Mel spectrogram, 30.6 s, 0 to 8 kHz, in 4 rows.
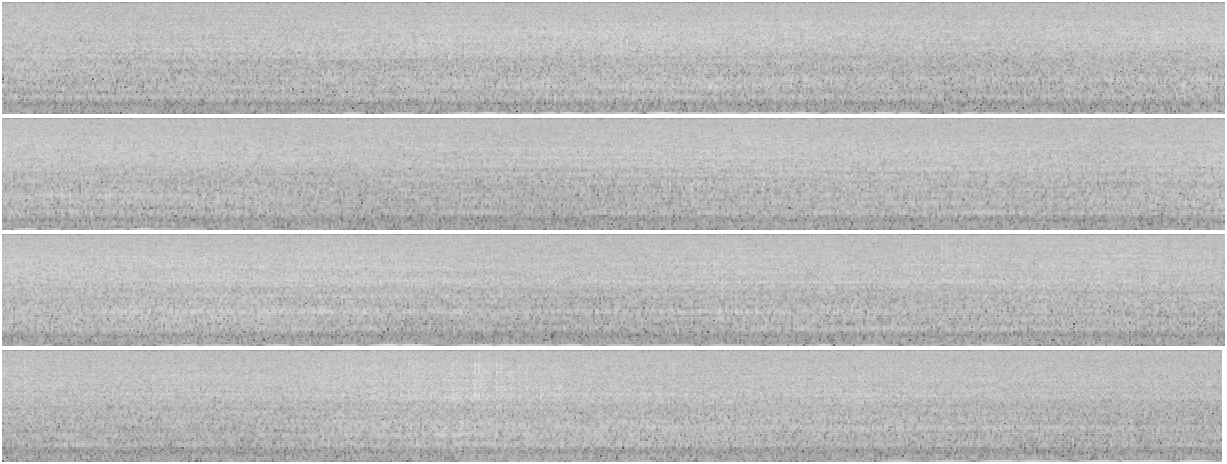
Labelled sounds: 22.1	22.4	vessel noise, 4.2 to 4.4 kHz

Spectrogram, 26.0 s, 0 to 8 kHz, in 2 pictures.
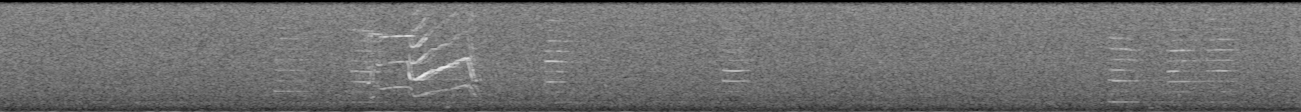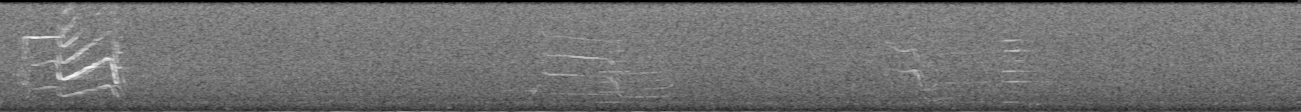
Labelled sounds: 3.5	4.8	killer whale, northern resident, G clan, 1.1 to 5.9 kHz
5.4	5.7	killer whale, northern resident, G clan, 3.6 to 4.4 kHz
7.2	7.5	killer whale, northern resident, G clan, 2.1 to 3.0 kHz
11.1	12.0	killer whale, northern resident, G clan, 2.1 to 5.3 kHz
13.3	14.2	killer whale, northern resident, G clan, 1.1 to 5.5 kHz
18.4	19.5	killer whale, northern resident, G clan, 1.1 to 5.4 kHz
21.9	22.6	killer whale, northern resident, G clan, 0.80 to 4.8 kHz
23.1	23.4	killer whale, northern resident, G clan, 2.1 to 4.5 kHz

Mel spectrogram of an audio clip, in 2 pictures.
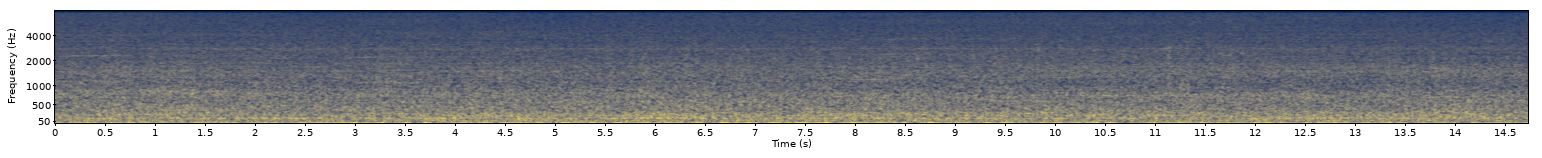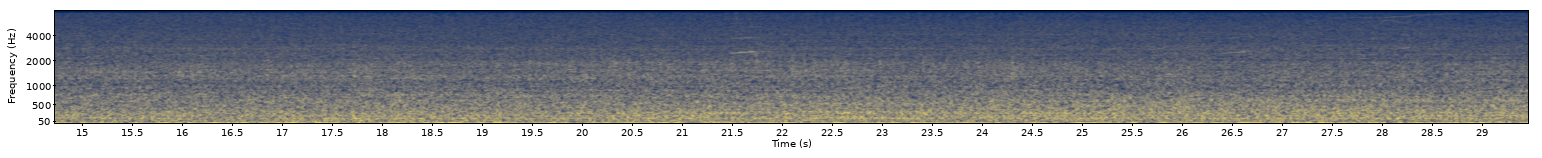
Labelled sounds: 21.4	21.8	killer whale, southern resident, 2.0 to 4.5 kHz

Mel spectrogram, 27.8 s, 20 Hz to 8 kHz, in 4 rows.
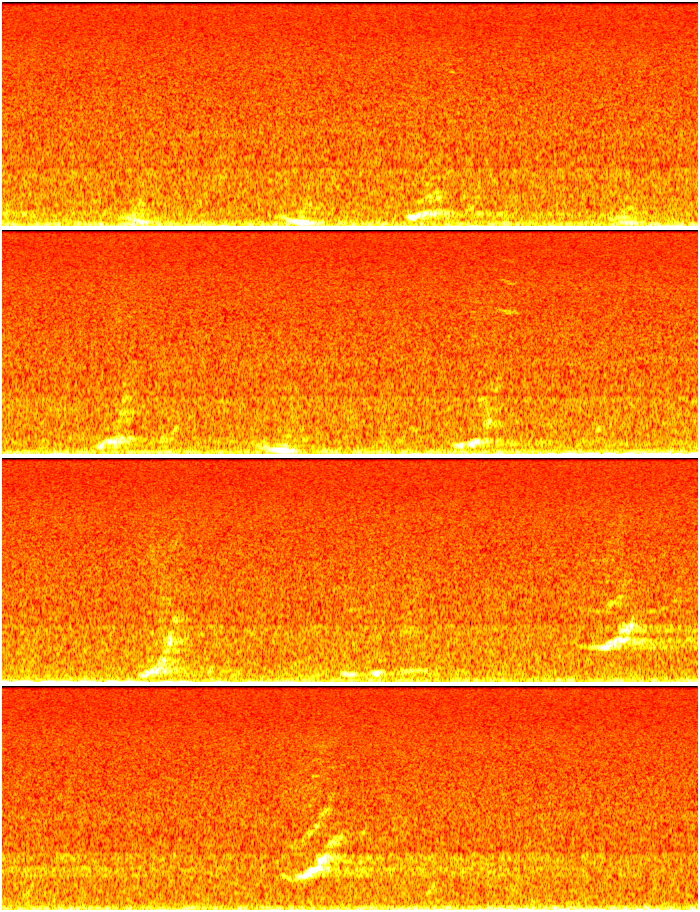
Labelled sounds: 11.9	12.2	humpback whale, 2.5 to 2.7 kHz
24.1	24.3	humpback whale, 0.80 to 1.1 kHz

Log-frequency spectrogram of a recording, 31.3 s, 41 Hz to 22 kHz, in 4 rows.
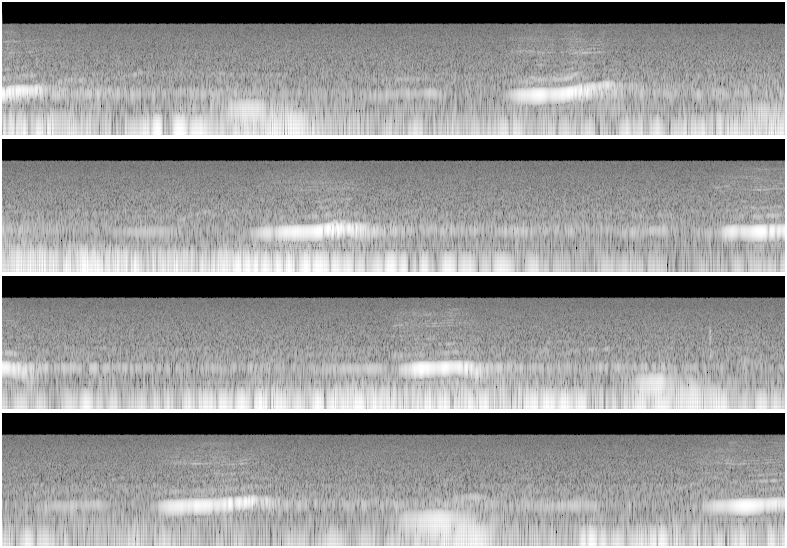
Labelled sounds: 0.0	0.4	humpback whale, 3.2 to 3.6 kHz
5.1	5.4	humpback whale, 2.0 to 2.3 kHz
5.7	5.9	humpback whale, 1.8 to 2.1 kHz
15.1	15.7	humpback whale, 0.83 to 3.5 kHz
19.8	20.2	humpback whale, 2.2 to 3.6 kHz
25.4	26.1	humpback whale, 1.2 to 2.6 kHz
30.6	31.3	humpback whale, 0.83 to 2.2 kHz

